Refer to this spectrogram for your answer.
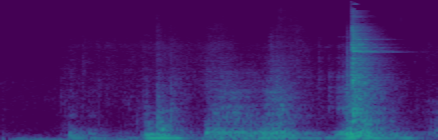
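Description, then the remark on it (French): A deckchair is handled: a few knocking and creaking movements, then a sharper clack near the end as the frame snaps into place, with no talking. “Chaise longue.”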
